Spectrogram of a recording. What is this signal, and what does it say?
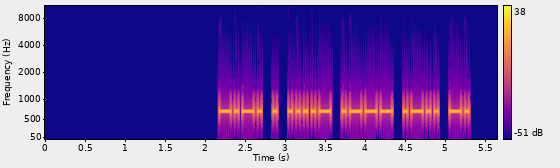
Morse code, heard as a keyed tone, about 25 wpm, 700 Hz. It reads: CE4JLN
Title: DXCC-100 Call Signs - 6 Characters - Repeated 3x - 25wpm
